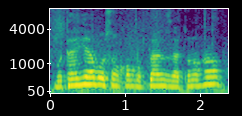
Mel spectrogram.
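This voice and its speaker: A low-voiced woman with a mellow tone plays a customer in a scripted ad. She asks plain, enquiring questions. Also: fast. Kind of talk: scripted ad dialogue.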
